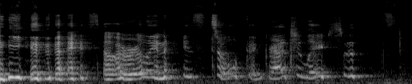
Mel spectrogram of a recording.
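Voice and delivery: giggling through words, high, slow, very drawn out. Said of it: "I'm gonna stop laughing".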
